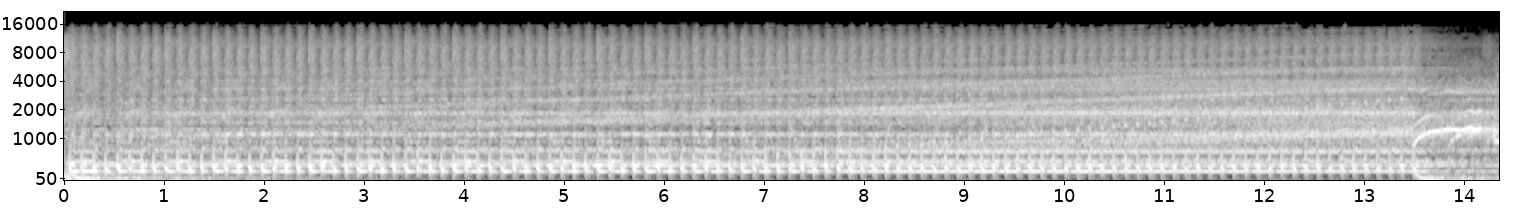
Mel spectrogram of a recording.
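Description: Techno track in a breakdown. The kick and bass drop out, leaving a fast pulsing synth line with rising sweeps above it. The deep bass comes back in just before the end.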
